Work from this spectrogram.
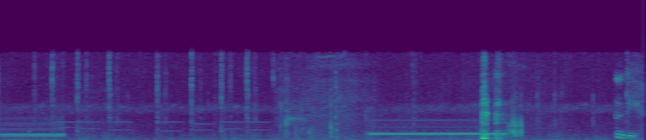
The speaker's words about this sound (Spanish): Descuelga el teléfono.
